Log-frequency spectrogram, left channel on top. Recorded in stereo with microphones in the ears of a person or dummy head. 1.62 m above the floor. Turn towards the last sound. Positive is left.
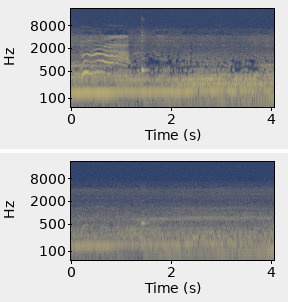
turn(degrees=30)  # may be behind; listen again after turning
